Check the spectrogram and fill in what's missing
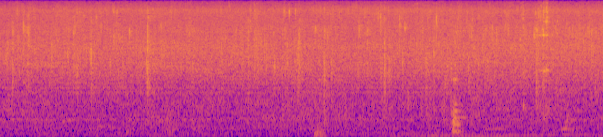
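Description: Turkey turnover filling sizzles gently in a cast iron skillet, a faint steady crackling hiss like light rain with a few soft utensil bumps, close and without talking.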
